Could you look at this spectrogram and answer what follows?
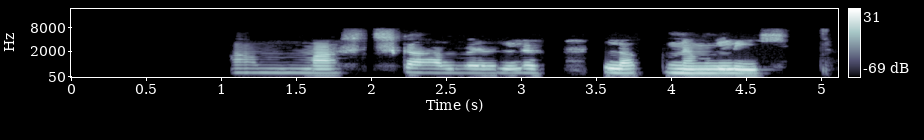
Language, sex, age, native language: Icelandic, male, 8, Icelandic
